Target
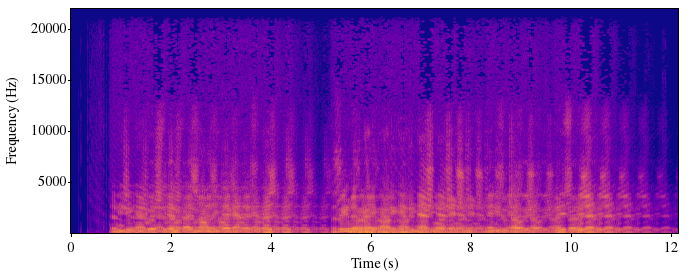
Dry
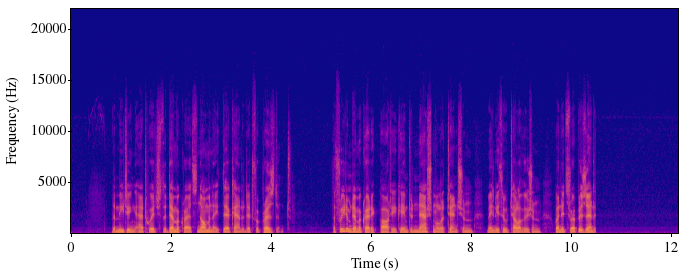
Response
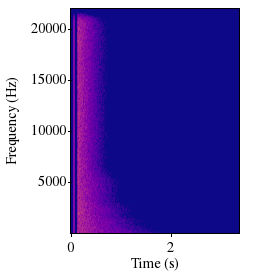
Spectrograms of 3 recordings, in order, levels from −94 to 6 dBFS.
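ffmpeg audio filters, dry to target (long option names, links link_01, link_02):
-filter_complex "[0:a]afftfilt=real='re':imag='-im':win_size=4096:overlap=0.75,acrossover=split=130|4100[link_01][link_02][link_03];[link_02]asoftclip=type=tanh:threshold=-28.5dB[link_04];[link_01][link_04][link_03]amix=inputs=3:normalize=0,acrusher=bits=9:mix=0:aa=0.000001,aphaser=in_gain=1:out_gain=1:delay=4:decay=0.38:speed=0.17:type=triangular,asplit=2[link_05][link_06];[link_06]adelay=16,volume=-8.5dB[link_07];[link_05][link_07]amix=inputs=2:normalize=0,asplit=2[link_08][link_09];[link_09]aecho=0:1:380|760|1140|1520|1900|2280:0.501|0.246|0.12|0.059|0.0289|0.0142[link_10];[link_08][link_10]amix=inputs=2:normalize=0,volume=7dB" -ar 48000 -c:a wmav2 -b:a 128k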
